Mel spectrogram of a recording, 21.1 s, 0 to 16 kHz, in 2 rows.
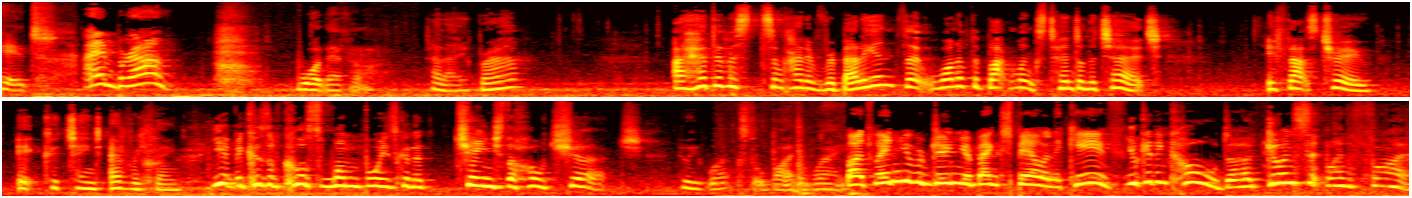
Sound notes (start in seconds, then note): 1.6 sigh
